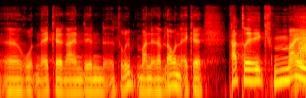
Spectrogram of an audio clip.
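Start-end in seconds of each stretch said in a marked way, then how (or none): 3.4-4.5 ring announcer. Acted. Introducing guest like ring announcer.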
